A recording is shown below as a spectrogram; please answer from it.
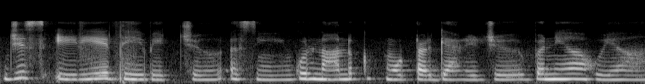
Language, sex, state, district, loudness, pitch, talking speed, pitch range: Punjabi, female, Punjab, Kapurthala, -19 LUFS, 230 Hz, 95 wpm, 220-245 Hz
